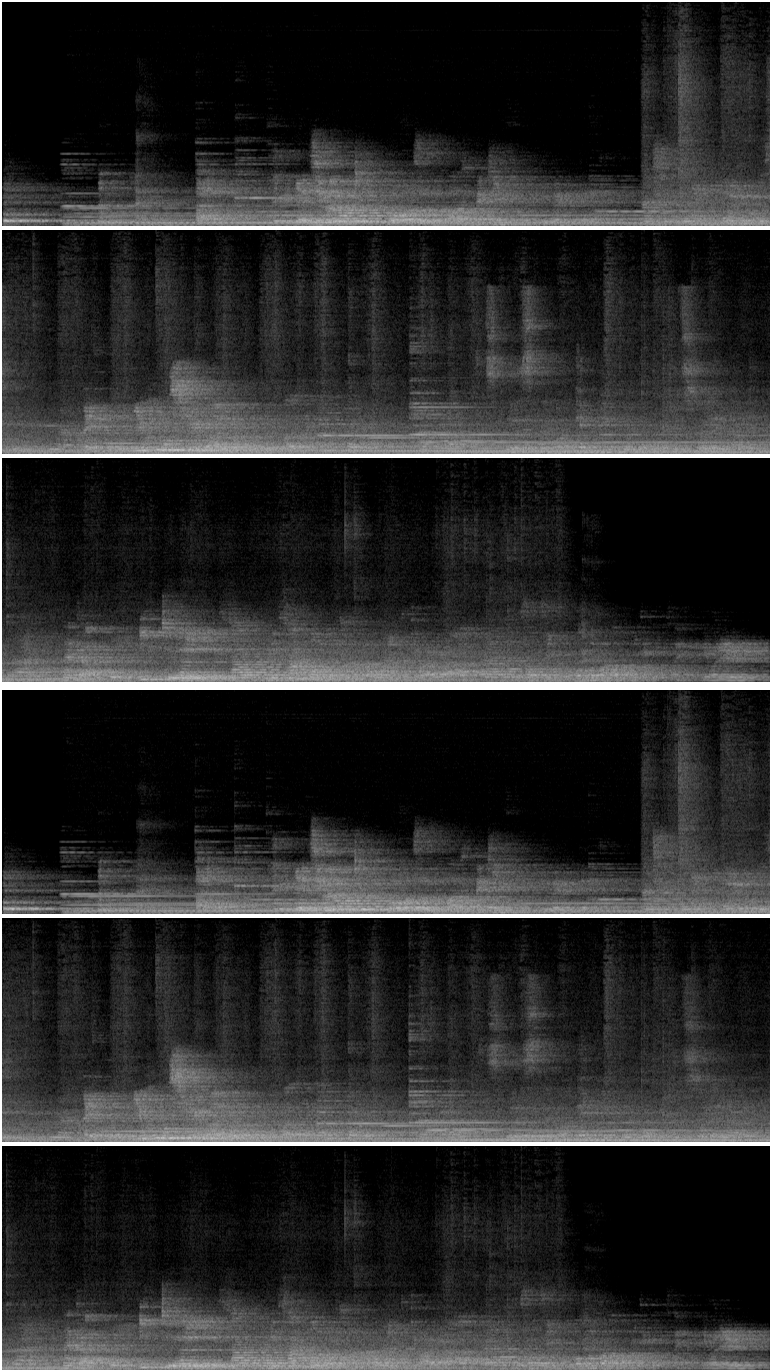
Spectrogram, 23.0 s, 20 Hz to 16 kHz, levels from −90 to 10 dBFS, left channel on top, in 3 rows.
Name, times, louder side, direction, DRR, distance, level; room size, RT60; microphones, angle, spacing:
sound 1, 0.6-16.3, equal, 70° right, 1.4 m, -33 dB
voice 1, 2.7-6.0 6.5-6.6 6.9-7.6 8.5-8.7 9.0-11.2 12.0-12.2 16.0-16.3 16.7-20.1 20.4-22.7, equal, 25° right, -7 dB, 1.1 m, -27 dB
sound 2, 6.4-21.0, equal, ahead, 0.5 m, -34 dB
voice 2, 7.2-7.9 9.5-9.7 12.3-15.3 17.0-17.3 21.1-21.4, equal, 70° left, -5 dB, 1.2 m, -34 dB
7.0 x 3.8 x 4.2 m, 2.5 s
head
